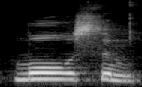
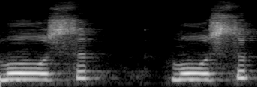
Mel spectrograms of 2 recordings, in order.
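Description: First: The word ends with a nasal sound. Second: The word ends with a stop sound. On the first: "biến âm thành mô sừng"

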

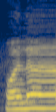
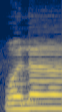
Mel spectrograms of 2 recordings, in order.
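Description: The two takes are said the same way.

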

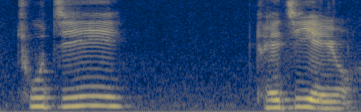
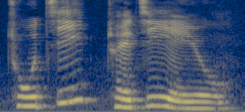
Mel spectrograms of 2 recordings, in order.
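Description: First: There is a short pause after the first word. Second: It is read straight through without a pause.

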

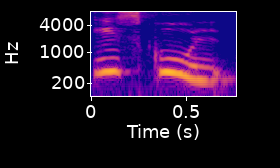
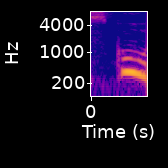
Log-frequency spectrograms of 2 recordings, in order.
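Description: First: It is said with an Indian English pronunciation. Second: It is said with a British English pronunciation. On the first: "in many places we say school" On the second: "the pronunciation that comes with Britishers is school"

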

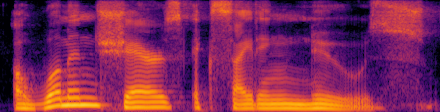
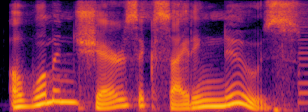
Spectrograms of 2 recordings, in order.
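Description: First: The sentence is said at a medium speed. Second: The sentence is said at a fast speed. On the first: "Let's say this again at a medium speed this time" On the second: "Let's say it quickly like a native speaker would"

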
